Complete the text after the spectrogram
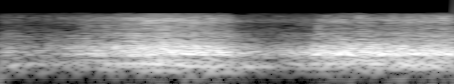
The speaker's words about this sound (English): Then I'll cut the engine.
